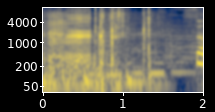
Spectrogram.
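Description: Phone camera being handled and taken off its stand: a rustle, then several sharp clicks and knocks about a second in, over background music.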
